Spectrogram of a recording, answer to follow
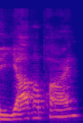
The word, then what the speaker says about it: Yavapai: also be uh visiting the yape correct my pronunciation On's geology Museum yav rocks say again the Yavapai yav it's one of the the peoples that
